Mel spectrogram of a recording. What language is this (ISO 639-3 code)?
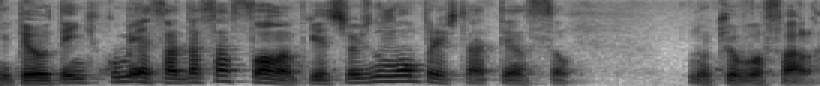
por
